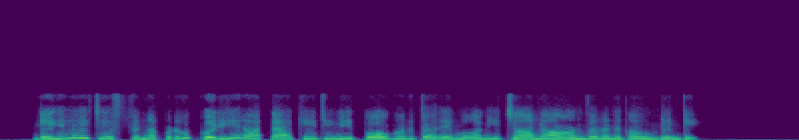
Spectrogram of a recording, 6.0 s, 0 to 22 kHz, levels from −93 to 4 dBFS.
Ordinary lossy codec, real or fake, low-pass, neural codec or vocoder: AAC, 96 kbps; fake; 7.2 kHz; codec, 16 kHz, 1 kbps, FreqCodec, smaller model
